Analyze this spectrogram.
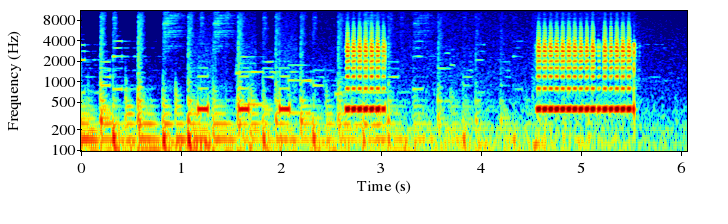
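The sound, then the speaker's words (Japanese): A phone rings out in two clear bursts of rapid electronic trilling, separated by a short pause, over a soft background of music, as an outgoing call is placed. “ヤマトも道連れにしてやる。電話電話。”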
